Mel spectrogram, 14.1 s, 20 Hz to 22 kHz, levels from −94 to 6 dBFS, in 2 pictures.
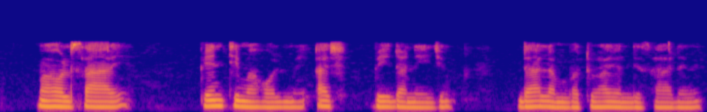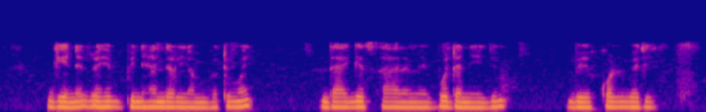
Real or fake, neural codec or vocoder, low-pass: real; none; 5.4 kHz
